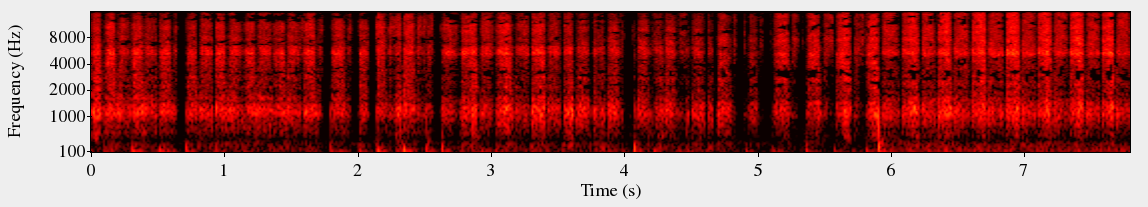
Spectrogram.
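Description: A felt-tip marker is rubbed back and forth across a flat paper coloring page while shading in a blue background. The result is a steady, bright, hissy scratching made of quick, uneven strokes, with short dips between some passes.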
